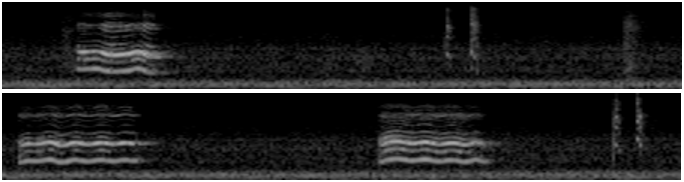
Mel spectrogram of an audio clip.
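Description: A cockatiel sings three drawn-out, wavering, harmonic-rich notes that sound almost like a meowing cat.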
